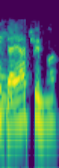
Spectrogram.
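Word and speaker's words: Gayatri: Uh so yeah, Guyatri is wonderful and and that's spelled G A Y A T R I.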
